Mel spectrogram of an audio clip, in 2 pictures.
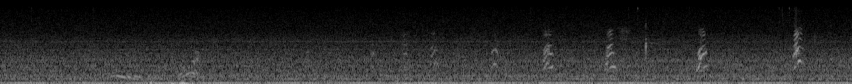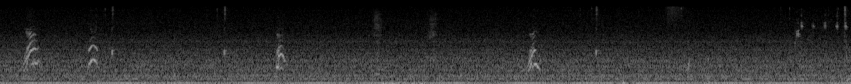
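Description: A puppy in The Sims 4 video game whimpers and yips in short, scattered high cries over a steady low background hum.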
